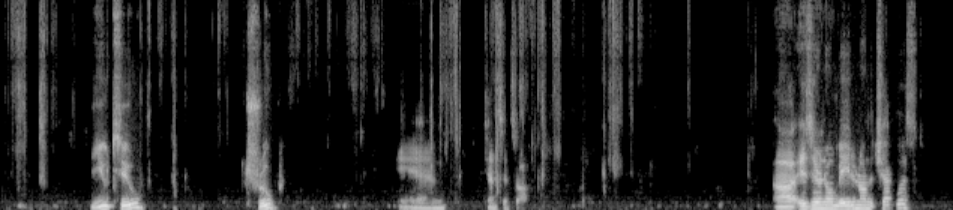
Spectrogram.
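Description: Trading cards rustle and tap softly as they are handled close by.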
